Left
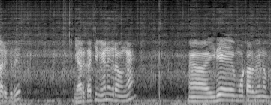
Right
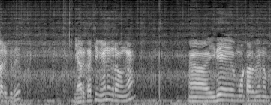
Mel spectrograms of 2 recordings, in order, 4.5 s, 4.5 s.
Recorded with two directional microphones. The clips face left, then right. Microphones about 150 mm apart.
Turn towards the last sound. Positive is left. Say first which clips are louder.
# left 2 dB
turn(degrees=-15)  # may be behind; listen again after turning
